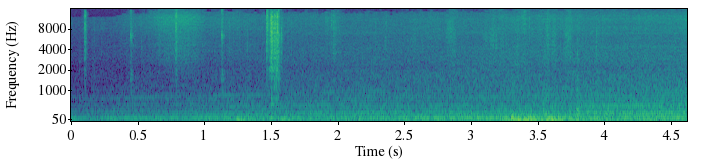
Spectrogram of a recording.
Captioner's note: car engine roaring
